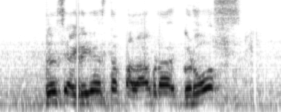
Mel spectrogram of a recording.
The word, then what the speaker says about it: Groß: Entonces se agrega esta palabra Groß, que se escribe G-R-O, y esta letra que parece una B grande, pero se llama E-Z. E-Z, que se pronuncia como doble S, S-S.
